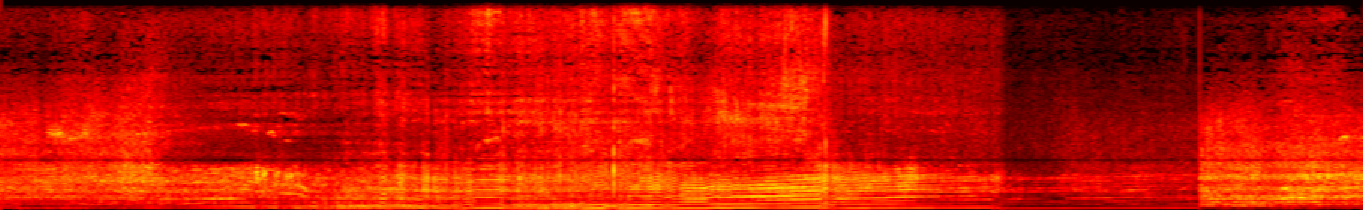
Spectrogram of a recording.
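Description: A rally car engine roars and revs, shifting gears as the car speeds past.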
